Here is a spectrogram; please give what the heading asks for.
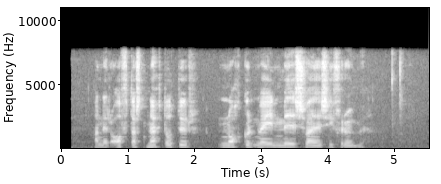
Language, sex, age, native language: Icelandic, male, 20-29, Icelandic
